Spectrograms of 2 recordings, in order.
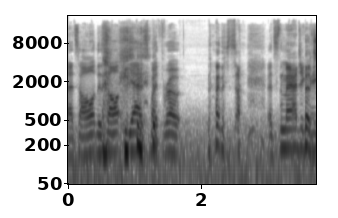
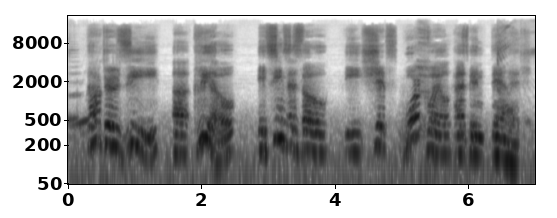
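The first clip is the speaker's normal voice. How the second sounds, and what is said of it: Character voice of ship's AI. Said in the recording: “You hear Reese come over the AI of the ship speak ... I'm only gonna do this voice once ... This is my attempt.”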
